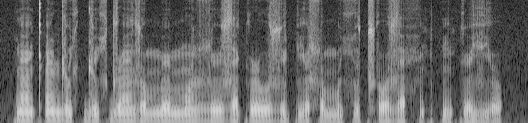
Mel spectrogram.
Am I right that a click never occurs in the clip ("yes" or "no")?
yes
